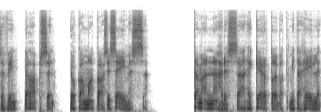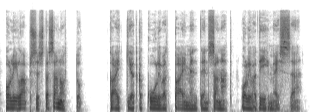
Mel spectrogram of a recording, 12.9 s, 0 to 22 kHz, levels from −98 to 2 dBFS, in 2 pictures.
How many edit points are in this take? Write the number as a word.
zero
